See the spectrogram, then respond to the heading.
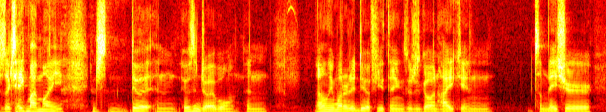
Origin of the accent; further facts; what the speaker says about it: California, United States; Bro, we're from the Bay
